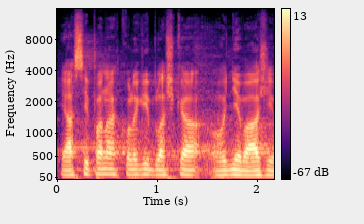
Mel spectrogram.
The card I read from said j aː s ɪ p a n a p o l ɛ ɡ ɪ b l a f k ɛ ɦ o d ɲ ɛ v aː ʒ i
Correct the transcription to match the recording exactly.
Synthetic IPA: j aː s ɪ p a n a k o l ɛ ɡ ɪ b l a ʃ k a ɦ o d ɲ ɛ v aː ʒ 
